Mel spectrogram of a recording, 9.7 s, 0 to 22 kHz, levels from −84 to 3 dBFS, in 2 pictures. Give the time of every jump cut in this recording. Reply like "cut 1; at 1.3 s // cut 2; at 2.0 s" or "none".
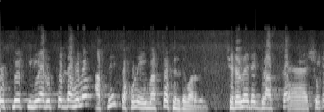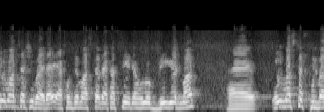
cut 1; at 4.4 s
